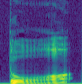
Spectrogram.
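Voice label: "duo", Chinese, third tone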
